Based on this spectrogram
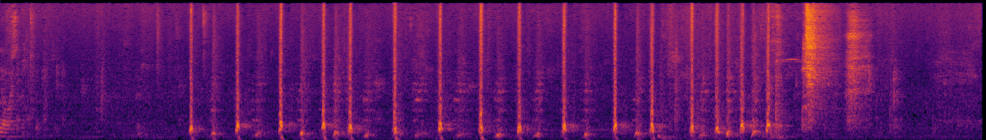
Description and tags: Recorded with rifle mic. Swinging metal pipe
